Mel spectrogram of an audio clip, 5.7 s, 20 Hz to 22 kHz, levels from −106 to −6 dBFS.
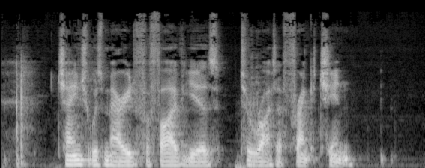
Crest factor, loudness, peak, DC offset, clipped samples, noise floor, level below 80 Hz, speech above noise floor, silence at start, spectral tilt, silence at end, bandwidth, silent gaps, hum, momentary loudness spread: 20 dB; -23 LUFS; -4 dBFS; under 0.1%; under 0.1%; -58 dBFS; -50 dBFS; 37 dB; 0.2 s; -5.5 dB/octave; 0.55 s; 16.5 kHz; none; none; 13 LU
